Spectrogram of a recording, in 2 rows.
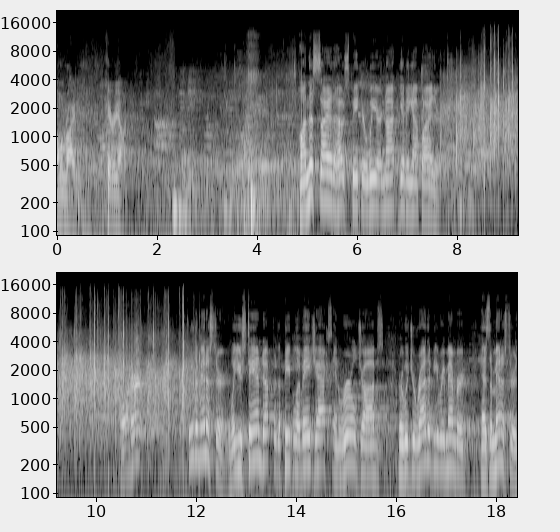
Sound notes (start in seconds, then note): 13.2 applause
